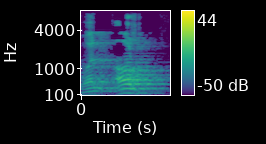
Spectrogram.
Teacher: والارض میں لام ساکن پہ اظہار، را پر اور وقفاً ضاد پر ہے اور اس پہ اظہار ہوگا. والارض، ضاد ہلے نہیں، ضاد کی آواز پہ قلقلہ نہ ہو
